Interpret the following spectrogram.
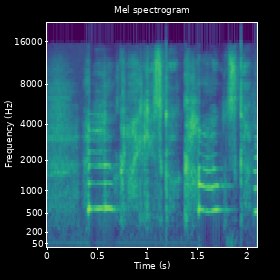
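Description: Speech only: a woman talking in a high, strained, partly whispered voice.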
